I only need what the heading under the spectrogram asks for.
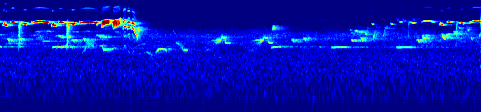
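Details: Goldcrest singing in Estonia: very high, thin, rapidly repeated notes ending in a brief flourish, followed by faint scattered high chirps against a steady background hiss.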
